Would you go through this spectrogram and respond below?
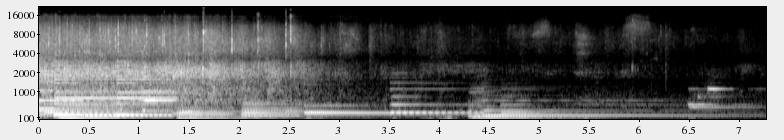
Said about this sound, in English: Amen. Come on, give the Lord a hand clap of praise as you take your seat.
